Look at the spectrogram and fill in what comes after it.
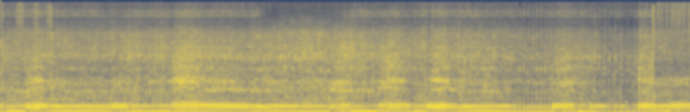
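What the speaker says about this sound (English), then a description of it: "what I do love is the sound of this motorcycle" Dirt bike engine on an enduro track at the Concho Sprint Enduro, a steady loud close-up drone with throttle rises and dips as the bike rides along, no talk over it.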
